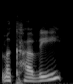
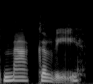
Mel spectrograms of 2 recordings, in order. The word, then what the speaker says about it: McCovey: I looked up, so Amy from the San Francisco Giants, because I was pronouncing it McCovey. So I had to watch one of Amy's videos because she promotes them, and she says it's McAvee.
